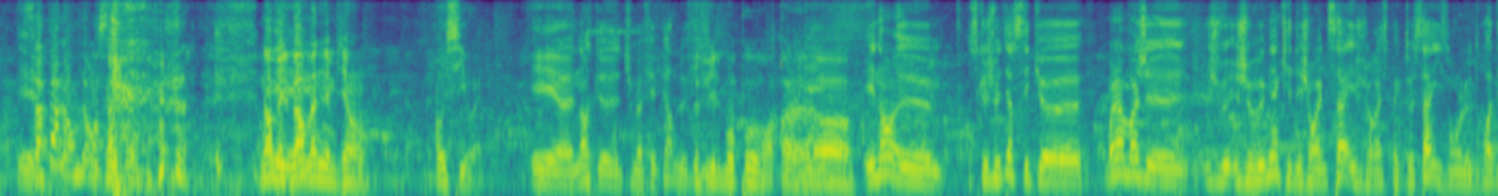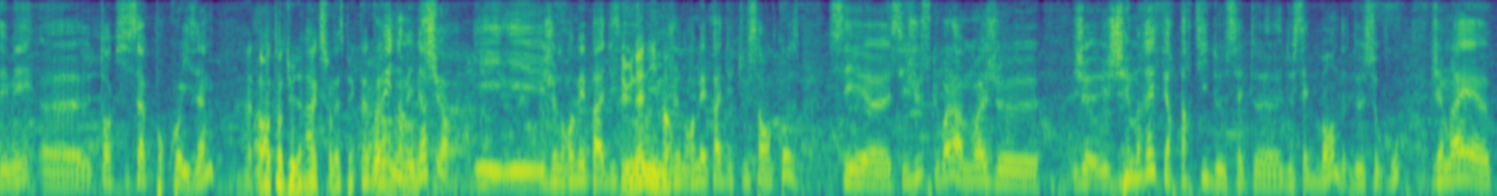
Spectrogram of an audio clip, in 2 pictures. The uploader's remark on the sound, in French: Enregistré au Hurling pub (8 Rue Descartes, 75005 Paris), le vendredi 26 avril 2019.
